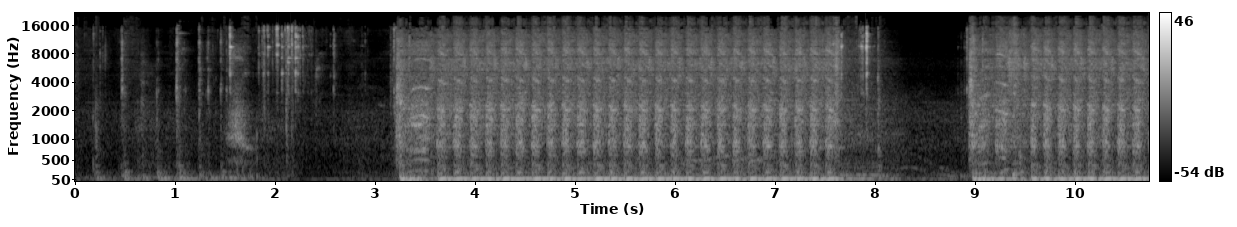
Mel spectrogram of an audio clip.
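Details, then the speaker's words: 1998 turbo Honda Civic first start after a transmission swap, low on fuel: cranks, catches and settles into a lumpy uneven idle with an extra rattly drone underneath; rough running, unknown noise, input shaft bearing suggested but looked fine. "she was a little rough I don't like that sound"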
